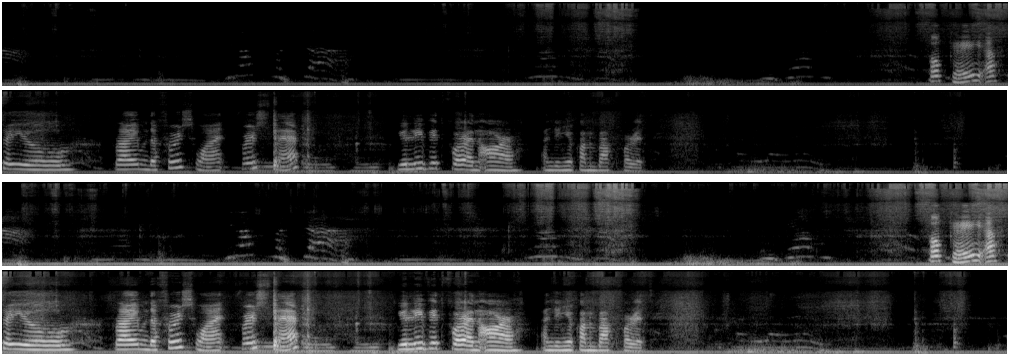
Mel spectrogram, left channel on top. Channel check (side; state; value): left; quieter; 12.5 dB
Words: Okay, after you prime the first step, you leave it for an hour and then you come back for it.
